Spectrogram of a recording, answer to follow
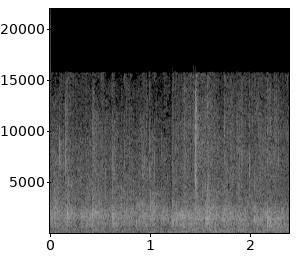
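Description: A congregation applauding, many hands clapping steadily.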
